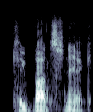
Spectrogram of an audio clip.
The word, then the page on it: kibbutznik: American English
